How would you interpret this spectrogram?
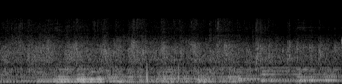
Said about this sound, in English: If you prayed that prayer, let's give him a big clap offering.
